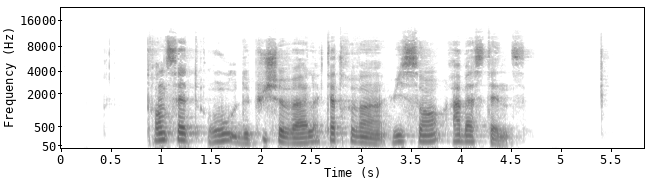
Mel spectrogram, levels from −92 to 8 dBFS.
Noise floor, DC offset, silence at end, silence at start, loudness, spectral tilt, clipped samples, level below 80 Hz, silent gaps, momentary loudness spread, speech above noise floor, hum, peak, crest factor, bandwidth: under -90 dBFS; under 0.1%; 1.2 s; 0.85 s; -36 LUFS; -3.5 dB/octave; under 0.1%; -76 dBFS; none; 7 LU; over 53 dB; none; -18 dBFS; 22 dB; 13 kHz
